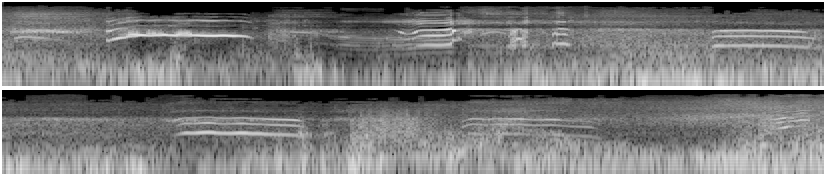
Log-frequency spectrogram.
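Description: Two riders on a reverse-bungee slingshot ride shrieking and laughing in a string of high, arching cries, one about every second, while the wind rushes over the on-board microphone with a low rumble.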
